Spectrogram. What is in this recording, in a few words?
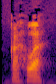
"coffee", dari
